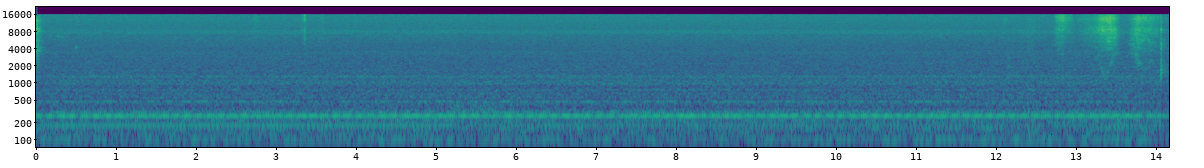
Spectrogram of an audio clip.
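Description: Steady low mechanical hum in a small room, like a fan or air conditioner running, with a few faint clicks near the end.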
